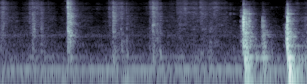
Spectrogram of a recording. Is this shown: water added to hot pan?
no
